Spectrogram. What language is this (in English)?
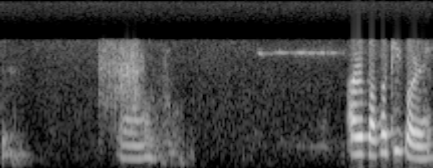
Assamese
